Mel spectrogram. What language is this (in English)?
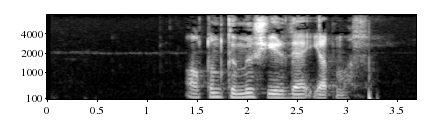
Bashkir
